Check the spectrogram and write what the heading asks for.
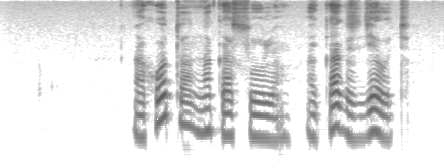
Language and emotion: Russian, sad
